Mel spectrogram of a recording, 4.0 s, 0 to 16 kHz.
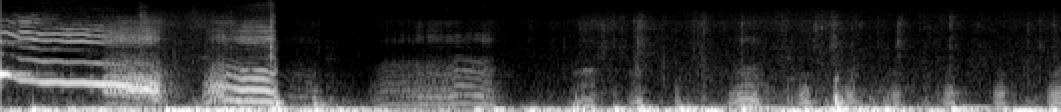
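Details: Vizsla puppies in their whelping box in early October 2020, while the box is cleaned and vacuumed; high, falling whines come in quick bursts during the first second, then softer squeaks over a steady low rumble and rustling.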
